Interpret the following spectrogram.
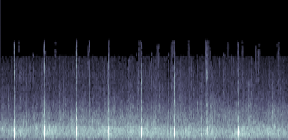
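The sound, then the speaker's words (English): Applause in the form of slow, steady hand claps, about nine sharp, evenly spaced claps over three seconds, moderately loud with no voices. The applause is for the child winners of a naming craft competition. “Okay, we round of applause for the winners of the naming craft.”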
